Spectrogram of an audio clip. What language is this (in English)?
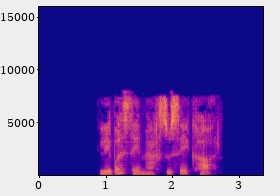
Persian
